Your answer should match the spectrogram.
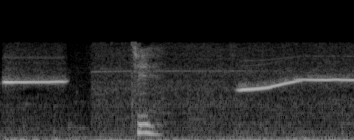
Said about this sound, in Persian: چرا هیچ سوت میزنه؟ این چیه بابا؟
